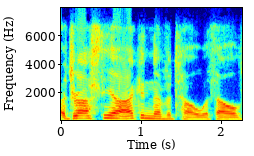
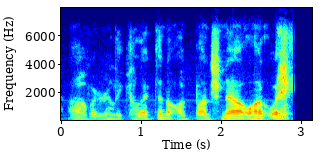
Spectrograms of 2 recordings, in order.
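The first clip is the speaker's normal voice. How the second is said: very quiet, hushed half-whisper; 3 semitones lower, 11 dB quieter than usual. A player's character leans in and half-whispers to Aldrich. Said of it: "whisper to him".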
